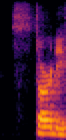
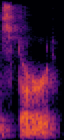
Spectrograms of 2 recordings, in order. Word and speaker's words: STERDY: And that's a placeholder so that it's not sturdy sounds better than stirred. Sturdy is like strong, right? Stirred is just almost rhymes with turd.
